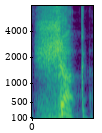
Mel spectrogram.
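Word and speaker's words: Shough: or even show yeah the correct pronunciation is shook like Shucks or to shuck corn now why do you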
